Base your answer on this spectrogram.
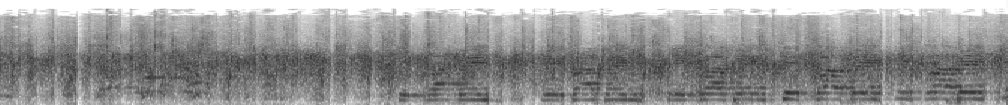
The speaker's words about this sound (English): Keep clapping.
